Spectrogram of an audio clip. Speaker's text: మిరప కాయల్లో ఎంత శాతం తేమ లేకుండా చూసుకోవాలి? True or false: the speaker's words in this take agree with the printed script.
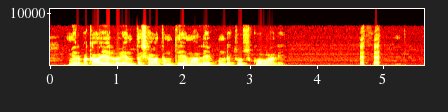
true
